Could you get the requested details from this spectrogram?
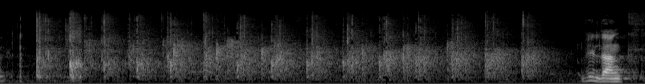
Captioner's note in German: Beifall AfD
